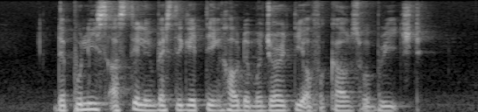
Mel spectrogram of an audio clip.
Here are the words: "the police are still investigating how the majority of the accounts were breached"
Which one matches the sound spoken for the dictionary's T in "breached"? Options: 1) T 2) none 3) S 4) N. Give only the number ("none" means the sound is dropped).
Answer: 1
